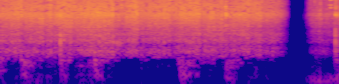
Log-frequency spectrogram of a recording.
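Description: Chopped tomatoes for palak paneer sizzle loudly and steadily in a hot pan, with stirring scrapes, a brief drop to silence near the end, then the frying resumes.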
